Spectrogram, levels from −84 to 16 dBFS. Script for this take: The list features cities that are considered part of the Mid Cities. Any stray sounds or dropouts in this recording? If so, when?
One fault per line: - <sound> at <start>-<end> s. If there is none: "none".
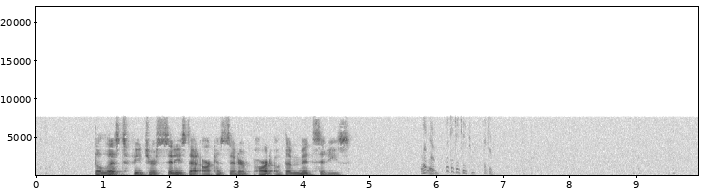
- chirp at 5.8-6.9 s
